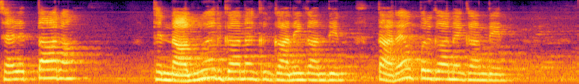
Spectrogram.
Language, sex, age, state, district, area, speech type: Dogri, female, 30-45, Jammu and Kashmir, Udhampur, rural, spontaneous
